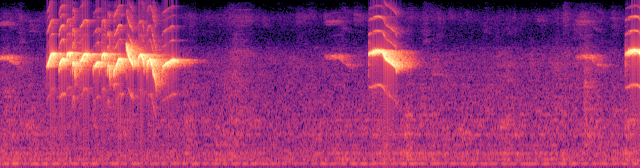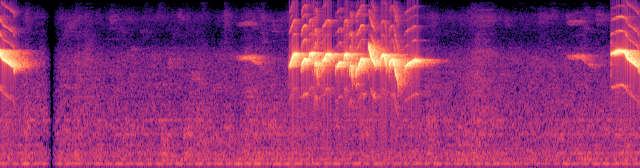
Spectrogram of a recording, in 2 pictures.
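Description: Javan grey-throated white-eye (opior jawa) singing: a rapid run of high notes about two seconds long, repeated about halfway through, with single short down-slurred calls between, each led by a softer note.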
